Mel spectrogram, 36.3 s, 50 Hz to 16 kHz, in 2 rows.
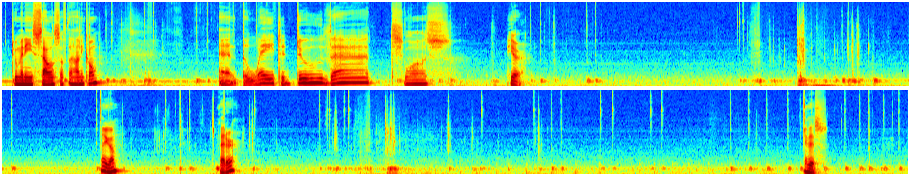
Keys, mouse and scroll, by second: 0.5 middle click, 1.5 ctrl+middle click, 2.4-3.6 scroll up 3, 3.6 scroll down 2, 5.6-6.9 scroll up 3, 6.9-7.4 scroll down 3, 8.0-8.6 scroll down 2, 9.0 scroll up 2, 9.8 scroll up 2, 10.6-14.8 scroll up 3, 10.9-14.8 middle drag, 14.8-16.0 drag, 16.8-18.4 ctrl+middle drag, 21.5 middle click, 23.2-24.8 shift+drag, 24.5 shift+right click, 25.0 click, 27.8-32.6 shift+drag, 29.4-30.4 shift+middle drag, 32.6-33.2 scroll down 2, 33.2 middle click, 33.3 scroll up 2, 34.4 middle drag, 35.1 middle drag, 35.5 middle click, 36.1 middle click.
